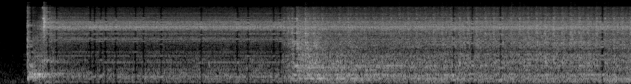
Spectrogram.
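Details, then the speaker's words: Porter Cable PCB660DP 15-inch floor drill press at 700 rpm, 1/2-inch bit fully extended through hardwood end grain after squaring the table and removing bit runout: steady motor hum and cutting hiss with no squeal; normal drilling. "So you can hear there's no squealing, even though I have it fully extended into the hole. And that is really a result of having the table square and removing a lot of the run out in the drill bit."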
